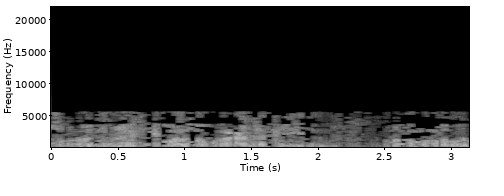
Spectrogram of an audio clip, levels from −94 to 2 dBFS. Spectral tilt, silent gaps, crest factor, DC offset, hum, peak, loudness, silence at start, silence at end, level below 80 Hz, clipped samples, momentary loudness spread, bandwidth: -9.5 dB/octave; none; 16 dB; under 0.1%; none; -16 dBFS; -31 LUFS; 0 s; 0 s; -58 dBFS; under 0.1%; 11 LU; 5.8 kHz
